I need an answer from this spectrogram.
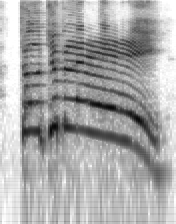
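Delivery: very high, loud, excited shouting.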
